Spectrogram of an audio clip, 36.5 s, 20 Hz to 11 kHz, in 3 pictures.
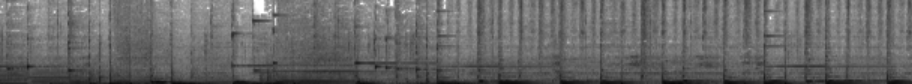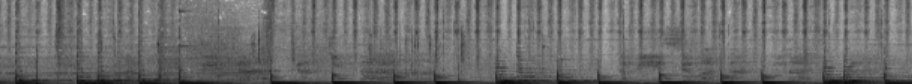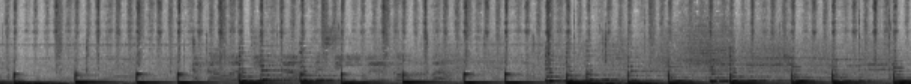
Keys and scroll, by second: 5.1-5.8 typing, 9.0 ctrl+2, 12.2 ctrl+z, 15.6 ctrl+d, 22.3 ctrl+g, 31.6 ctrl+f.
